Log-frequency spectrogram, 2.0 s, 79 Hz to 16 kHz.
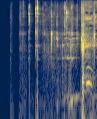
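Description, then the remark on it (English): The screw cap of a 750 ml bottle of Mashable whiskey (80% corn, 20% English malted barley) twisting open: a quick run of small dry clicks and ticks as the seal breaks, growing louder toward the end, where a voice briefly starts. “And it is a screw cap.”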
